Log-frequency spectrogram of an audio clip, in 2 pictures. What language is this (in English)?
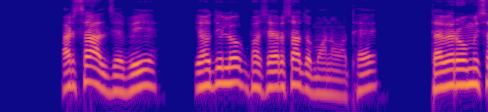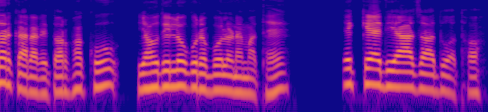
Mahasu Pahari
